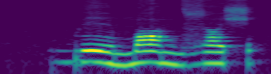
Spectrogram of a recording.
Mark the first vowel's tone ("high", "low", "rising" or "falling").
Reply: falling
